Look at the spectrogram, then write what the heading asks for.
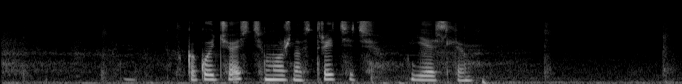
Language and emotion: Russian, neutral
